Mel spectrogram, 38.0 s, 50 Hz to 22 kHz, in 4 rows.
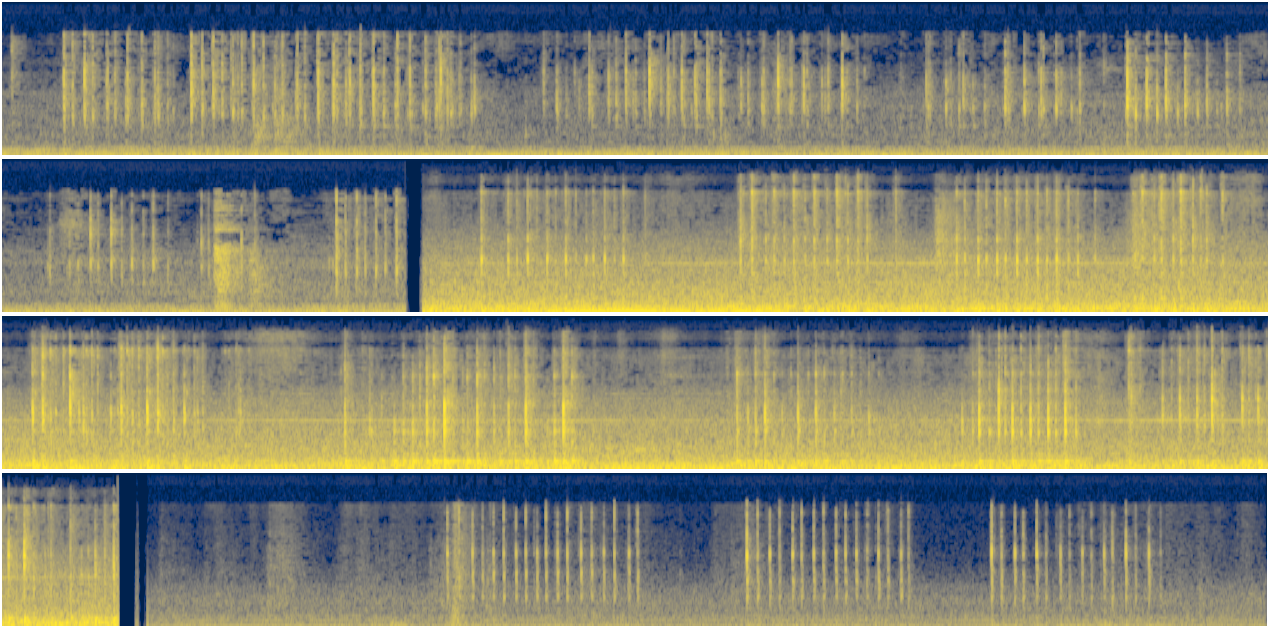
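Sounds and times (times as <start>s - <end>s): mechanical keyboard typing: 0.4s - 11.3s, 12.0s - 23.5s, 24.4s - 29.4s, 31.8s - 33.3s, 34.1s - 37.2s
low hum: 12.7s - 31.6s.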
